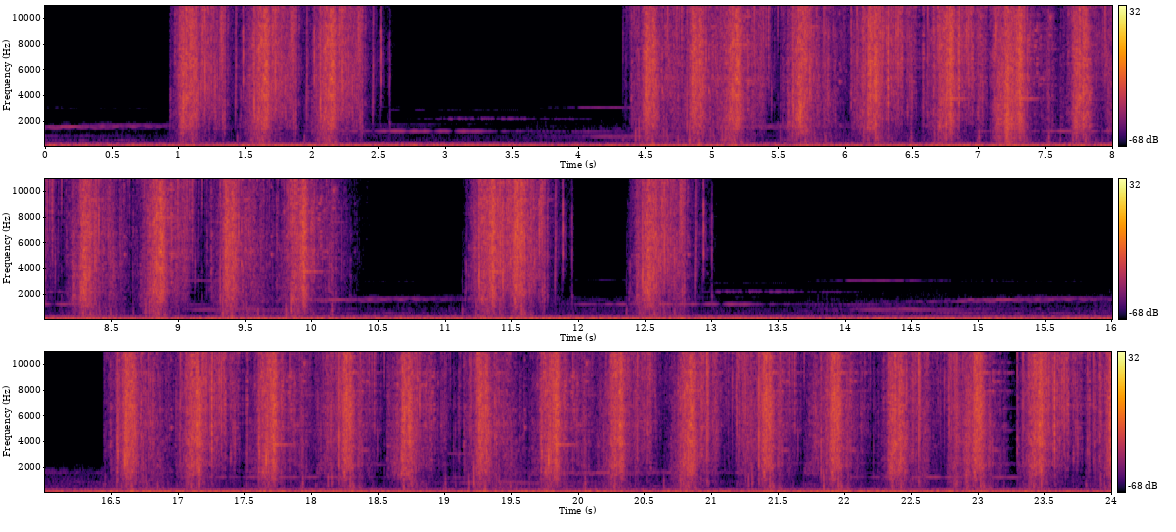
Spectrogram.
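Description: Footsteps tread steadily on a hard stone floor in an echoing space.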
